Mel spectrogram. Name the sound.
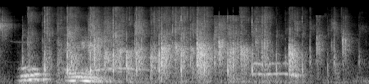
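audience applause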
